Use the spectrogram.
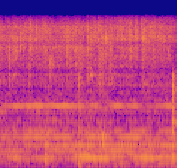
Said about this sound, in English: That's the water he's rinsing with.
